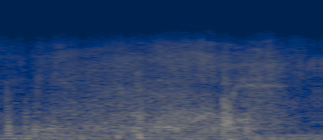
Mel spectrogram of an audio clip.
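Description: Soft, continuous rustling of clothing and sheets as a client's leg is shifted and repositioned on a padded massage table.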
